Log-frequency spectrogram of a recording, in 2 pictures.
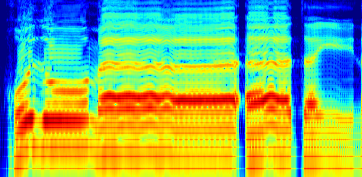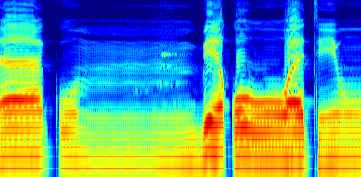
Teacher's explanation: Suara mimnya ditahan karena dia bertemu dengan ba. Yang mana mim itu kan makhrajnya daripada bibir kita. Ba dari bibir kita. Maka ada dua huruf yang berdekatan makhraj ini. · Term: ikhfa syafawi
